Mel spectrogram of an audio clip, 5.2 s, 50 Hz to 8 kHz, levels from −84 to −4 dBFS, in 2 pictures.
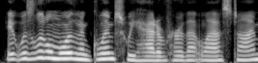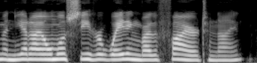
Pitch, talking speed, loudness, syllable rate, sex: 225 Hz, 305 wpm, -17 LUFS, 6.1 syllables/s, female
